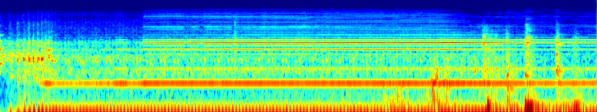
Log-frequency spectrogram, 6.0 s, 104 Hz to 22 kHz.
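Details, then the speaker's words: Kobelco SK120LC Mark V excavator, about 12 tons, around 7,000 hours, diesel running off the key again after ignition wiring repair: deep, steady idle with no misses or knocks, under a constant horn or warning-buzzer tone. "So, we are running off the key again, which is a good good news."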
